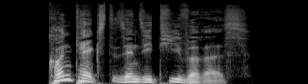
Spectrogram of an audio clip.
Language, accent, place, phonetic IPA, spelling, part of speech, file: German, Germany, Berlin, [ˈkɔntɛkstzɛnziˌtiːvəʁəs], kontextsensitiveres, adjective, De-kontextsensitiveres.ogg
- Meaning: strong/mixed nominative/accusative neuter singular comparative degree of kontextsensitiv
